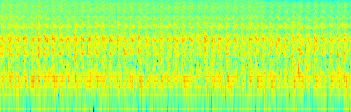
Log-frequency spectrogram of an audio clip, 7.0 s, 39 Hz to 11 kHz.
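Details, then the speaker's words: 1987 Jeep Comanche that sat for a long time, first start after revival: rough loud idle with a fast, fairly regular tick about three times a second; owner hopes it is valve lash or lifter tick from sitting, unconfirmed. "I'm hoping that that was some valve lash you know some lifter ticking because it's been sitting"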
